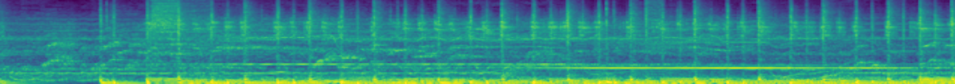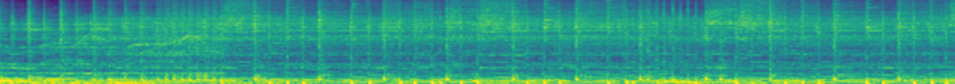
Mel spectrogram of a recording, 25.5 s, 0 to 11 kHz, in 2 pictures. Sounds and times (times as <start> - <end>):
Music: 0.0 - 25.4.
